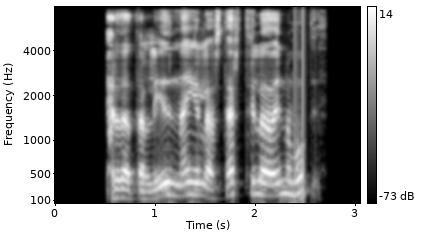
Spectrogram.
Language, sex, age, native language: Icelandic, male, 20-29, Icelandic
